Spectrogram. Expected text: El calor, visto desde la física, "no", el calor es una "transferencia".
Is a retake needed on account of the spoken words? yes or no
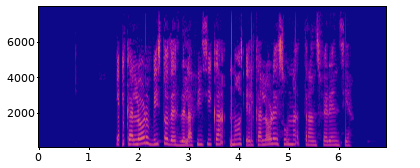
no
